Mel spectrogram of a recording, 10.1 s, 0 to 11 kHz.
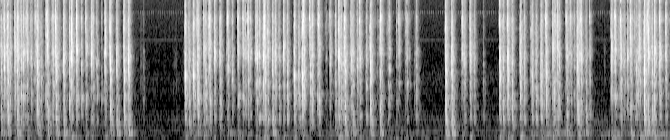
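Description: Rapid fingertip typing on a black plastic mechanical keyboard with backlit keys produces dense bursts of bright, crisp clicks. Short pauses break the typing around 2 to 3 seconds, 6.5 to 7.5 seconds, and near 9 seconds.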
